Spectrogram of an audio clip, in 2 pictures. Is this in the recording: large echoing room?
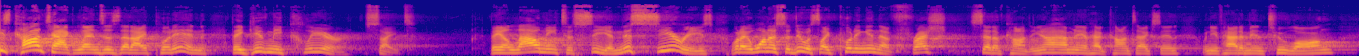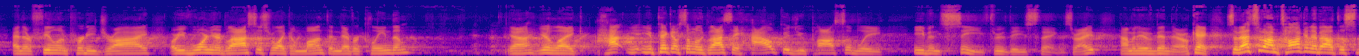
yes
